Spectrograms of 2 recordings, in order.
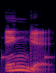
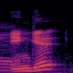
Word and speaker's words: ingot: She usually heard it as ingot. Is that what it is? Ingot. Emphasis on the first syllable.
